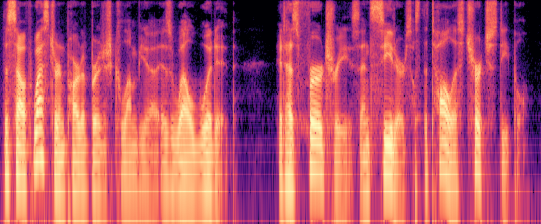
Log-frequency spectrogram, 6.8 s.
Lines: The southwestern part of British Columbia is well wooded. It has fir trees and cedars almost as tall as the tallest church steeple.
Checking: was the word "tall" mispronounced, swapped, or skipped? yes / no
yes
